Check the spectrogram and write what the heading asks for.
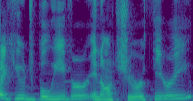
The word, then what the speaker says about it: auteur: I just realized I've been reading the word auteur online all this time, and I've never really said it out loud, and I think it's actually pronounced auteur. Auteur. That doesn't sound right to me.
